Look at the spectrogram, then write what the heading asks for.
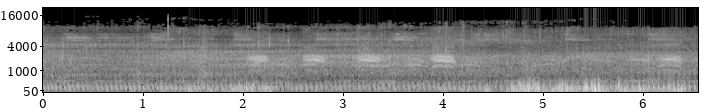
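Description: A bird calling four times in a row, short calls a little over half a second apart, with low rumbling noise near the end.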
